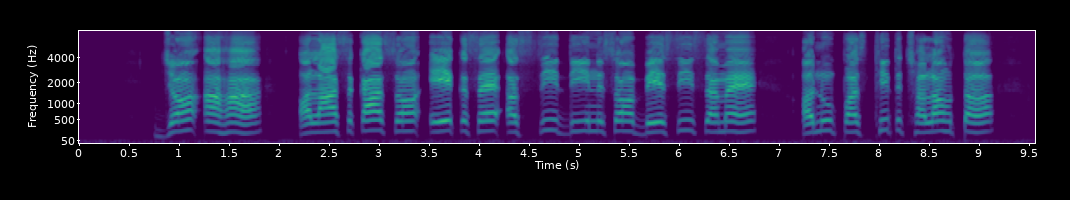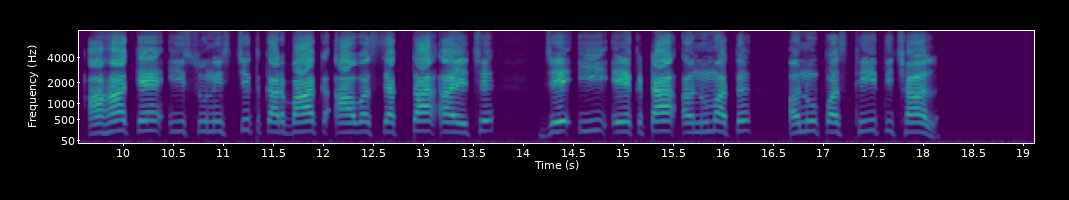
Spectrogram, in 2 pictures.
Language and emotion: Maithili, neutral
